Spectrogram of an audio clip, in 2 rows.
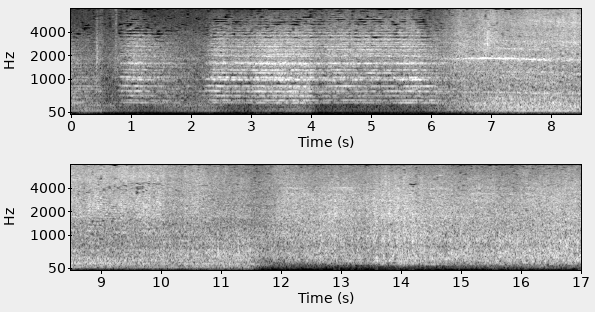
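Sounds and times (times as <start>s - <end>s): train passing rumble: 0.0s - 17.0s
locomotive horn blasts: 0.8s - 6.4s
thin high squeal: 6.3s - 8.6s.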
